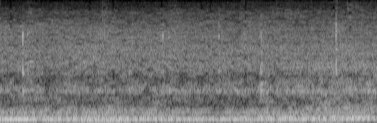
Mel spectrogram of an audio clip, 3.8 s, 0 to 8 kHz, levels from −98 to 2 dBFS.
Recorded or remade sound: recorded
